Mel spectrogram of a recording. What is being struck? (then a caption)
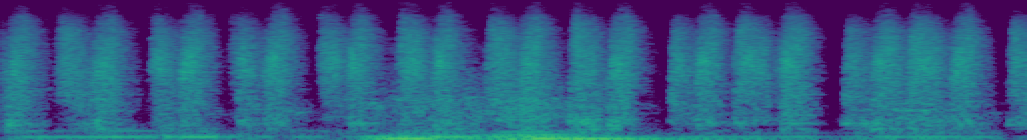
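Suede leather ankle boot brushed with a bristle brush. A black suede leather ankle boot held in the hand is brushed near the heel and upper with a wooden bristle brush. Quick, repeated strokes make a dry, bright scratching and rubbing sound over a steady low hum. The strokes run in an uneven rhythm, with short pauses between bursts.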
